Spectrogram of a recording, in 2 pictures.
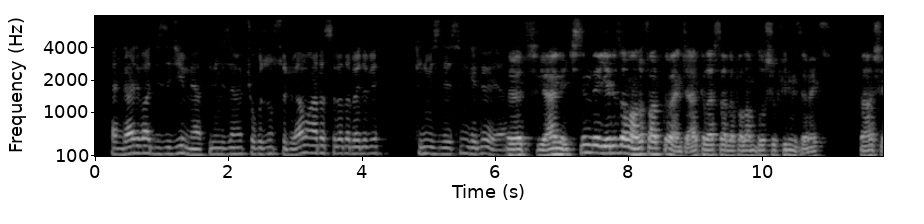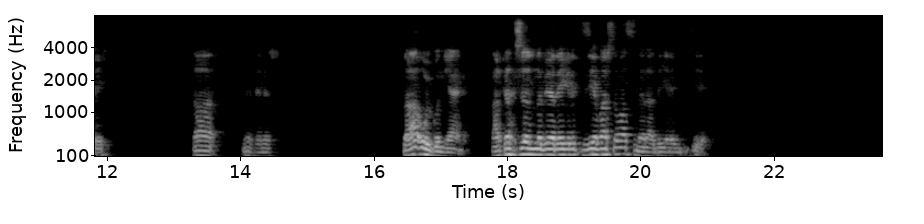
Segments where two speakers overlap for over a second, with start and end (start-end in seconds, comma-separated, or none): none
